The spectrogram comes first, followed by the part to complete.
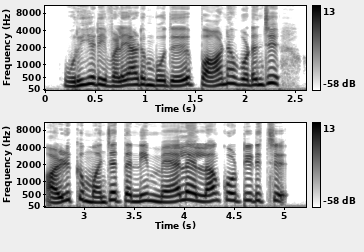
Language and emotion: Tamil, disgusted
